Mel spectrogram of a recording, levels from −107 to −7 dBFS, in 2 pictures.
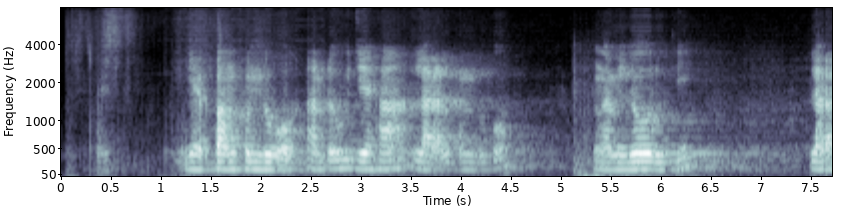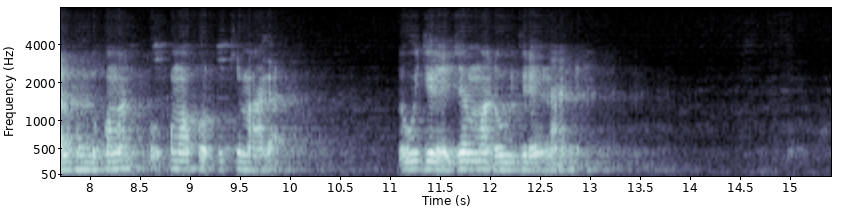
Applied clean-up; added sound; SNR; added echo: neural separator model SepFormer DNS4.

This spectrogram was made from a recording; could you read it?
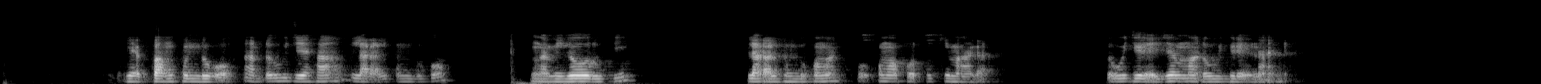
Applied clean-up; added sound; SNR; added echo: neural mask model DeepFilterNet 3.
